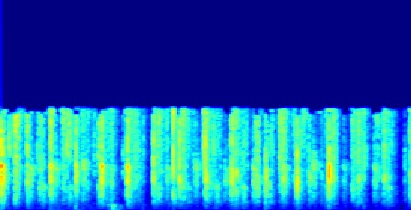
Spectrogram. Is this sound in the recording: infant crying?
no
